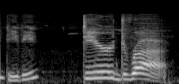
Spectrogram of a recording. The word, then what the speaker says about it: Deidre: it or something hi Dei dear dra I know it's got that tricky second syllable but I figured it out by age two don't give up you'll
